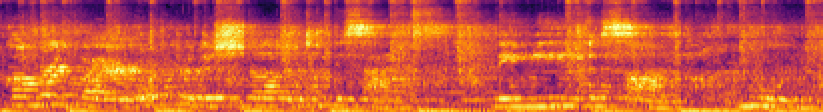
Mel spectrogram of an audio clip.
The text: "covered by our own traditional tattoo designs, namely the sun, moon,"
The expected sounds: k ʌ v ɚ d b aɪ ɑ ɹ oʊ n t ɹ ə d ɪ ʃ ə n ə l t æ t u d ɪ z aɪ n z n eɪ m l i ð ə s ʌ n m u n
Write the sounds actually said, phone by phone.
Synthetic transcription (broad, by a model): k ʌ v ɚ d b aɪ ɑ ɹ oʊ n t ɹ ə d ɪ ʃ ə n ə l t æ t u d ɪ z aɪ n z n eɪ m i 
